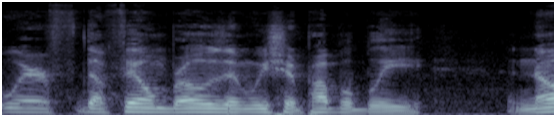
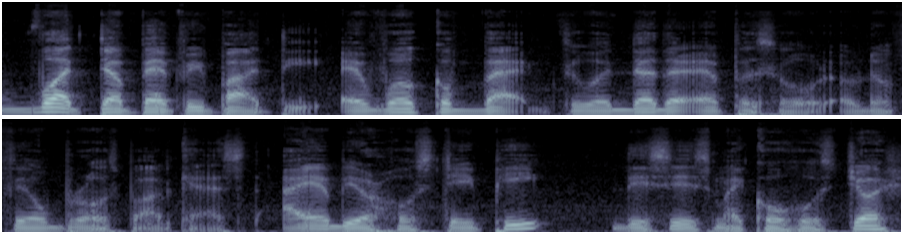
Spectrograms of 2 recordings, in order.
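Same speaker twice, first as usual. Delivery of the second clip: put-on spooky vampire voice; 3 semitones lower than usual. Opening a Halloween podcast episode and introducing his co-host, in a vampire voice. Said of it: "it's my vampire voice".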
